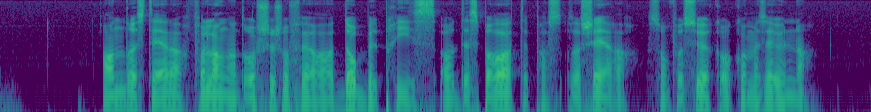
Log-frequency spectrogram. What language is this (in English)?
Norwegian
